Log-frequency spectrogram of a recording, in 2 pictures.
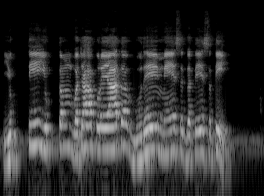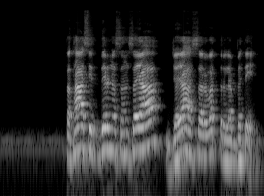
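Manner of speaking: slow, measured shloka recitation; Sanskrit verse recitation. Acted. Astrologer quoting a shloka to viewers, recitation. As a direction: recite the Sanskrit slowly, line by line.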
